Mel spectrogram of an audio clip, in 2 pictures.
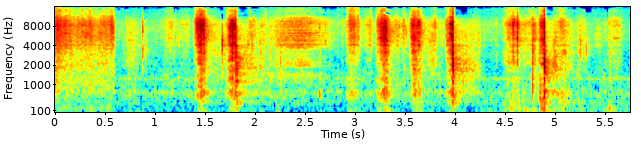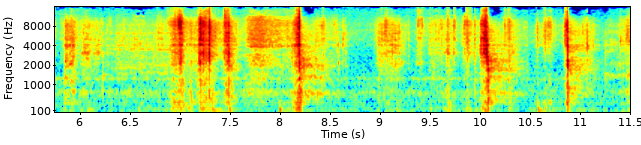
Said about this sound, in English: So I need to cut up the cauliflower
